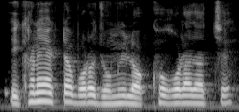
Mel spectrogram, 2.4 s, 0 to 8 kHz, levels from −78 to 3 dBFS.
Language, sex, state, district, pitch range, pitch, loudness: Bengali, male, West Bengal, Alipurduar, 150-175 Hz, 160 Hz, -15 LUFS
